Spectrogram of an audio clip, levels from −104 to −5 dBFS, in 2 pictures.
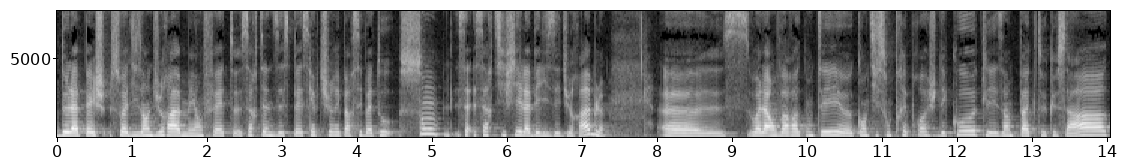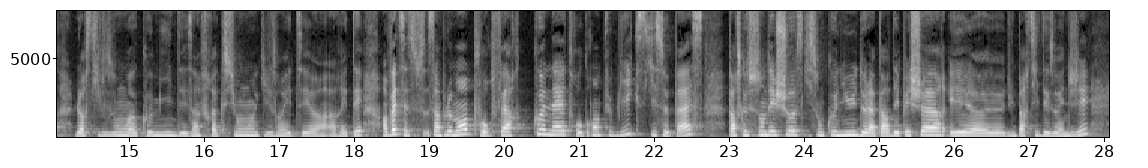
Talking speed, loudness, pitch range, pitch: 180 wpm, -21 LUFS, 200-235 Hz, 215 Hz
